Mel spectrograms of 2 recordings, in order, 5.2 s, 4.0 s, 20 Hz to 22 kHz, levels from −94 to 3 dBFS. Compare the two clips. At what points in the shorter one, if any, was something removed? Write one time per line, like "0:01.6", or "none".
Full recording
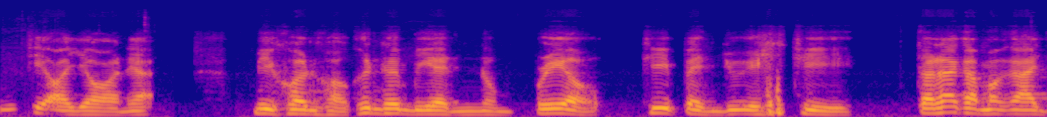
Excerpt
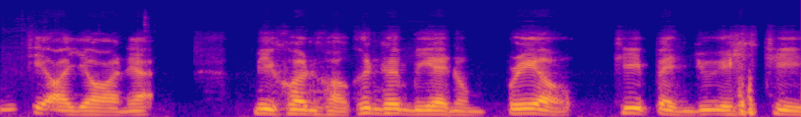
0:02.2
